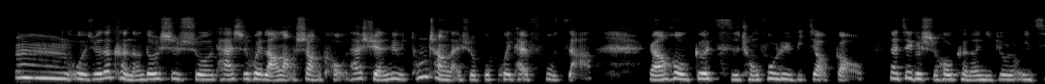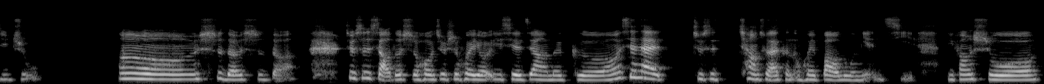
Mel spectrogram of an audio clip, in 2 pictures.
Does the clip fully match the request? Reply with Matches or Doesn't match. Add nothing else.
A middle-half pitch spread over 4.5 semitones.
Doesn't match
